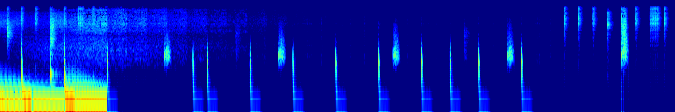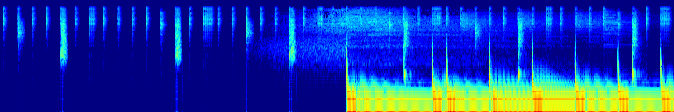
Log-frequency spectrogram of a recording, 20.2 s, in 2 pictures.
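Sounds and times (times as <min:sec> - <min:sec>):
bass: 0:00.0 - 0:01.6, 0:15.3 - 0:20.2
drums: 0:00.0 - 0:20.2.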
